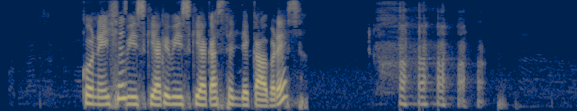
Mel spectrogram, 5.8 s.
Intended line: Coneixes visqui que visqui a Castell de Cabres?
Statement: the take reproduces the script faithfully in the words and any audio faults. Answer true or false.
false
